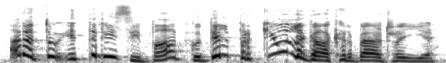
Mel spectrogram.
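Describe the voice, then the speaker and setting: A woman voicing a kind, protective middle-aged mother-in-law in an animated story, gently soothing and scolding. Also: high-pitched, moderate pace. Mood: consoling.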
